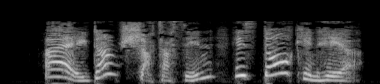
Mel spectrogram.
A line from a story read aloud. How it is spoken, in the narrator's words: Alfie shouted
